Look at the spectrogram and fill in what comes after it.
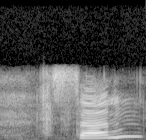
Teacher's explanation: তো আমরা এখানে সান বলবো নাসিকা প্রয়োগ করতে হবে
